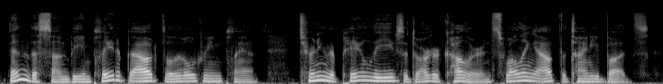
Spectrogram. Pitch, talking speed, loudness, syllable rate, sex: 140 Hz, 200 wpm, -18 LUFS, 5.2 syllables/s, male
